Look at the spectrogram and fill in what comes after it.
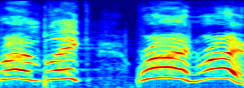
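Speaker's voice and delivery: very high, slow, drawn-out cheering yell. Retelling teammates urging a runner: imitating teammates yelling. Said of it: "my teammates are like".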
